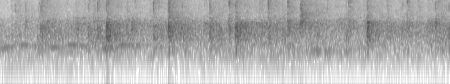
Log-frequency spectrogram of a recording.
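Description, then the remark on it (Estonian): An audience at an evening event applauds Kaspar Korjus, head of Estonia's e-residency project, a dense wash of clapping hands with sharper claps popping out now and then, sustained at an even level with no voices over it. “meie ees siin äh, laivis on äh, Kaspar Korjus, teeme Kasparile ühe hästi-hästi-hästi suure aplausi.”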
